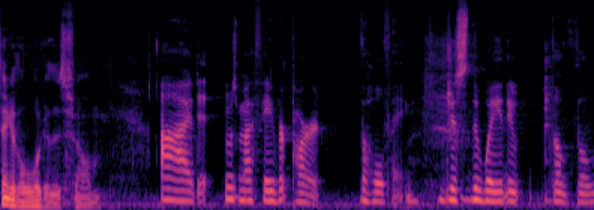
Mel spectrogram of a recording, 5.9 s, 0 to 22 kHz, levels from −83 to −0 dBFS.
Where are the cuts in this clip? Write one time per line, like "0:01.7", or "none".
0:01.9
0:02.4
0:03.6
0:05.0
